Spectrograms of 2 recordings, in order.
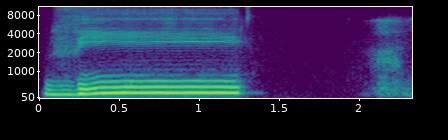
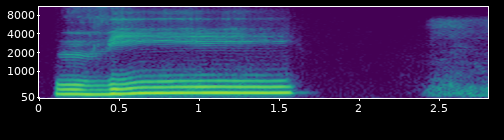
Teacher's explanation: this isn't a z sound, it's a the sound with your tongue touching the top front teeth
